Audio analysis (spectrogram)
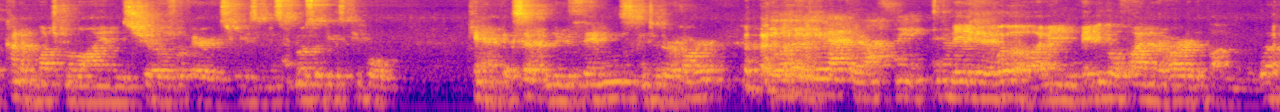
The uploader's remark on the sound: Philadelphia, PA. Live from the Ardmore Music Hall!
